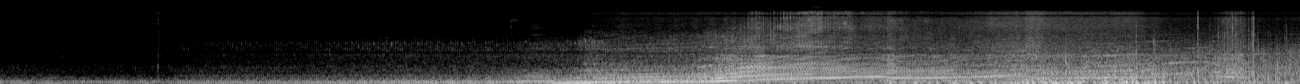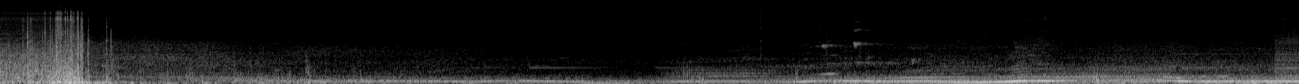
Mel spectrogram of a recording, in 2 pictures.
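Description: A muscle car's engine revving up hard with the tyres spinning, its pitch climbing for several seconds under loud rough noise that cuts off abruptly about fourteen seconds in. A few quick revs up and down follow before it settles to a steady idle.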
